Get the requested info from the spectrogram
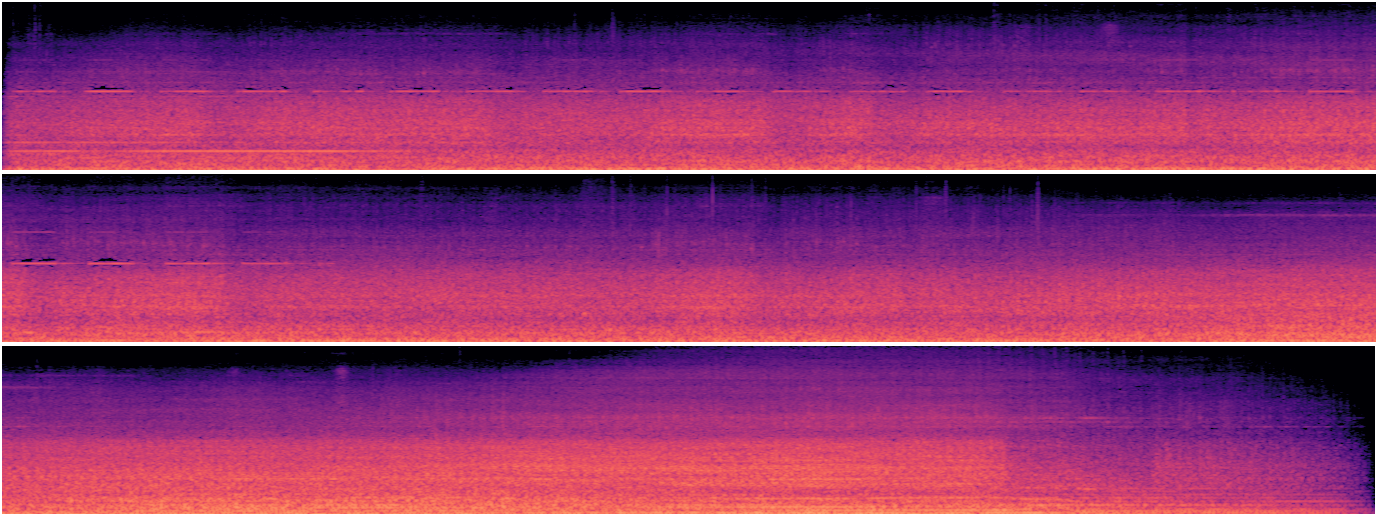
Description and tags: Bus Parking
bus, parking, vehicle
